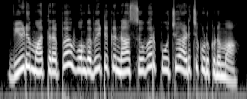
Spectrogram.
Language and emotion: Tamil, surprised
